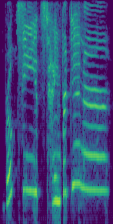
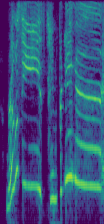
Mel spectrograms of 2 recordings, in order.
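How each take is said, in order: First: High, loud condescending sing-song; patronizing caregiver voice to a resident; talking down. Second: High, loud mocking echo; sarcastic mimicry of the condescending caregiver; mocking it back. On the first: Retold or imitated. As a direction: talk down to her like a child. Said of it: "the lady kinda spoke down to her". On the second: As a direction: throw the patronizing tone right back. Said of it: "kinda, like, gave it back to her".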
